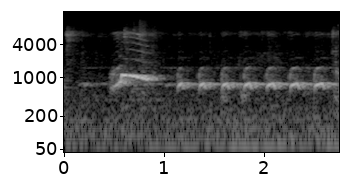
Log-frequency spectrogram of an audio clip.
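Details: Captive zebra dove (Bangkok perkutut) at a bird farm in Kroya, Cilacap, Central Java: a rising opening note followed by a steady run of short, clipped coos repeated about four per second, with faint indoor hiss behind.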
